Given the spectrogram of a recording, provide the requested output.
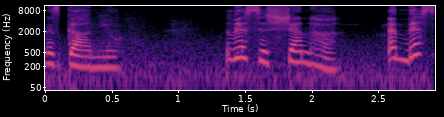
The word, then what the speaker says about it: Ganyu: Walaupun sebenarnya Ganyu dibacanya. Gan spasi Yu, Ganyu.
